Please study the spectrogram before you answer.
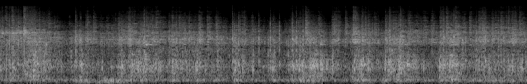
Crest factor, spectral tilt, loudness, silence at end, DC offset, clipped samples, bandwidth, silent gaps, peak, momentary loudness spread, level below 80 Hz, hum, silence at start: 14 dB; -2 dB/octave; -23 LUFS; 0 s; under 0.1%; under 0.1%; 17 kHz; none; -10 dBFS; 4 LU; -56 dBFS; none; 0 s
